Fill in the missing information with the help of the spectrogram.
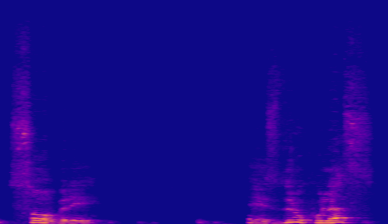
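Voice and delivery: word by word with long pauses; measured, spaced-out teacher delivery; slow dictation. Shown as a demonstration. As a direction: dictate it one piece at a time. Dictating the rule slowly.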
